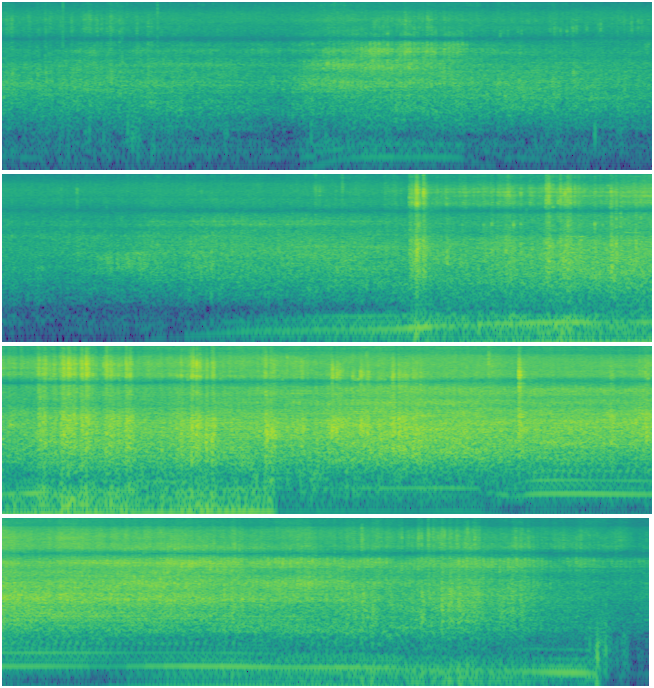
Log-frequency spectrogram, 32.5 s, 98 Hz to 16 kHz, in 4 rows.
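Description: Duramax LB7 6.6 L diesel engine of a Silverado 3500 dually working while it pushes snow with a V-plow. It is faint at first and grows loud from about ten seconds in as the truck comes close, its note stepping up and down, over a rough scraping hiss of plow and snow.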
